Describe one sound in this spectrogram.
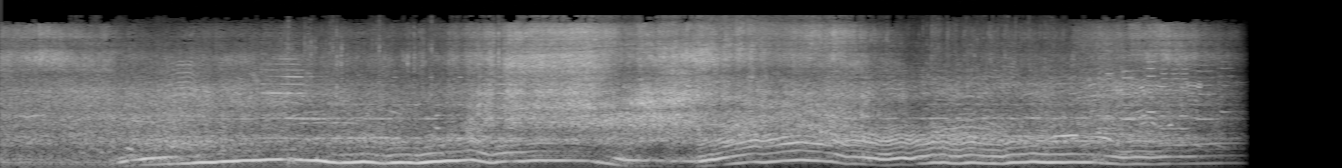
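A rally car engine revs hard and roars, rising and falling in pitch.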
